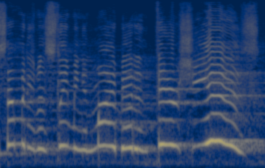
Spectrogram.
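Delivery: piercingly high, quick cartoon squeak; Baby Bear squeak. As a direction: squeal it like Mister Bill. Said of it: "Baby Bear squeaks".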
